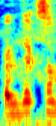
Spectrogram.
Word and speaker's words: conjunction: कंजंक्शन होता है, कंजक्शन होता है, कंजक्शन नहीं कंजंक्शन होता है, लिखता हूं। कंजक्शन होता है, CONJUNCTION, कंजक्शन, कंजक्शन होता है। इसको आप क्लियर करना, JUNCTION, कंजक्शन होता है ये, यानी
